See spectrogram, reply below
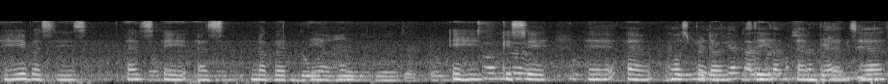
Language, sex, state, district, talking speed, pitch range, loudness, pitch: Punjabi, female, Punjab, Kapurthala, 95 wpm, 210-235 Hz, -16 LUFS, 225 Hz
